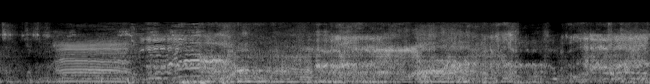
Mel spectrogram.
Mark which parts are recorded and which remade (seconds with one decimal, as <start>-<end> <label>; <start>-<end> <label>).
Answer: 0.0-0.6 remade; 0.6-2.0 recorded; 2.0-6.5 remade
